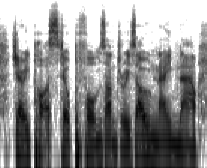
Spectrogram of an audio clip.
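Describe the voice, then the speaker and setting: The speaker is a man. His voice sounds dry and close, without echo. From rural Wales. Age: 40s. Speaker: poet. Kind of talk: casual interview. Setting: outdoors in a park at a festival.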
